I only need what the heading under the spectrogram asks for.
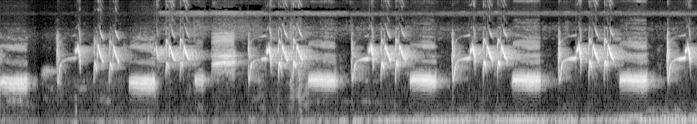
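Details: An Asian pied starling sings a busy medley of clear whistles, slurred rising notes and harsh chattering phrases, repeated steadily over a low hum, used as a lure to prompt sulking or stressed starlings to sing.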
